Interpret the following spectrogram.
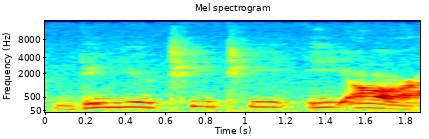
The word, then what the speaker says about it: Dutter: And that is Wes Dutter, D-U-T-T-E-R, I believe is how you say that, Dutter, from Wichita Falls, Texas.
